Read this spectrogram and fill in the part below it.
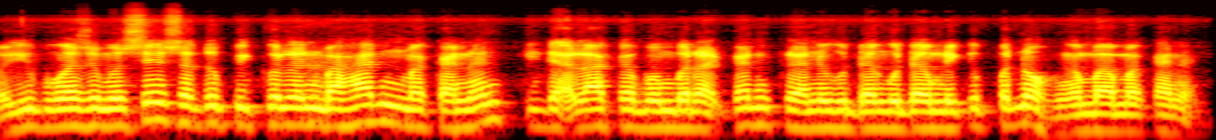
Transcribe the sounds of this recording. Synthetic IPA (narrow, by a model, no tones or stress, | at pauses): baɡip̬əŋas̬əməsɪrsat̪upikulanbaɦanmãkanãnt̪idaʔlaɦakanmə̃mbəɾat̪̚kankəɾanaɡudaŋɡudaŋməɾekapənʊhŋambaanmakanã̰n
